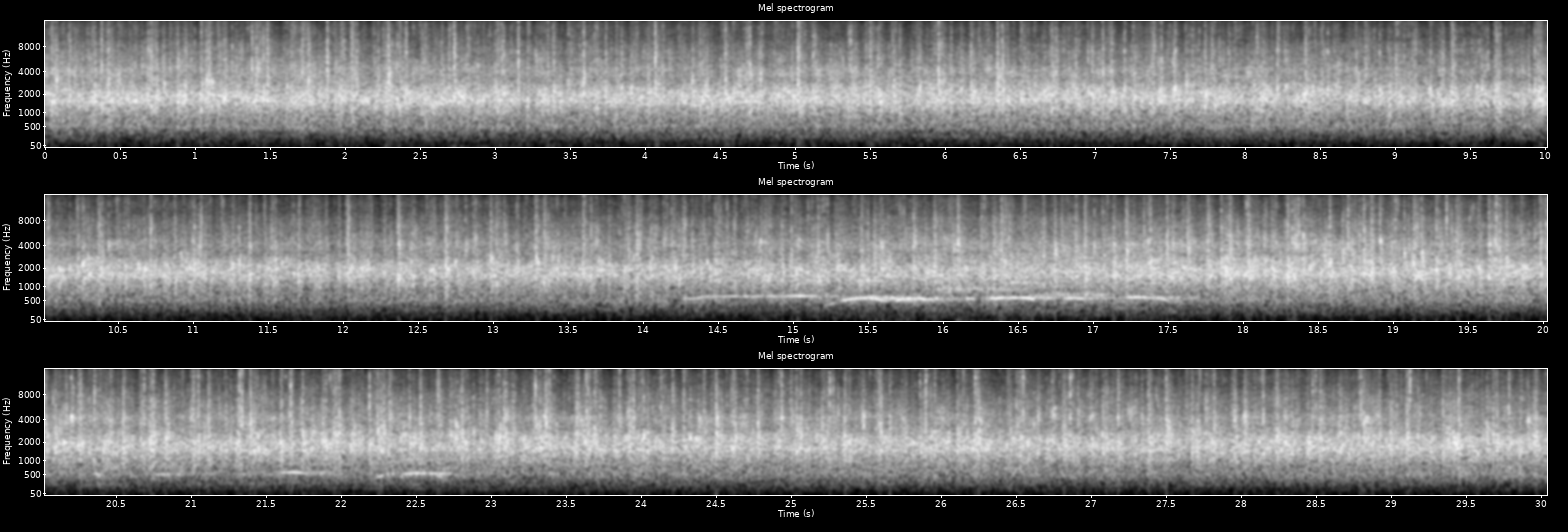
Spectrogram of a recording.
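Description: Audience applauding, loud and steady throughout, with a few brief voice calls heard above the clapping about halfway through.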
